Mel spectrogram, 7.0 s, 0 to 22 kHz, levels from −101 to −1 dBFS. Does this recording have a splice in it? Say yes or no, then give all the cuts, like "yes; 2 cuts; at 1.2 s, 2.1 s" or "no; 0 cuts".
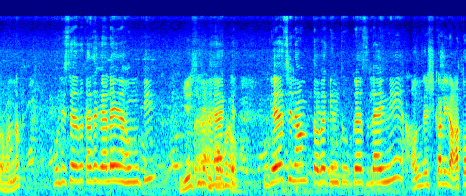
yes; 1 cut; at 6.1 s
